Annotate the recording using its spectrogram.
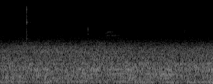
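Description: Steady noise of freeway traffic.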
